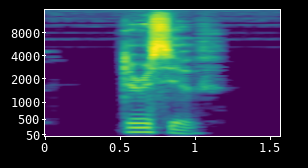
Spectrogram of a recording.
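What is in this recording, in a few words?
"derisive", Australian English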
